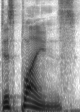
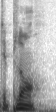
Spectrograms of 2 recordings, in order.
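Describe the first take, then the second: First: The name is pronounced the American way. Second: The name is pronounced the French way. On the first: The speaker calls it right. "this weird American pronunciation" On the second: The speaker calls it wrong. "I'd want to say Des Plaines or Des Plaines or something French"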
